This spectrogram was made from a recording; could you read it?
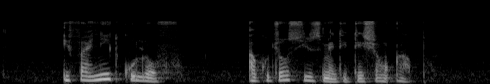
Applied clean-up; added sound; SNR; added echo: none; none; none; none.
